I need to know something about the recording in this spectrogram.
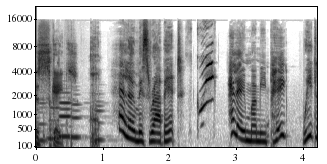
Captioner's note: snorts; squeaks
